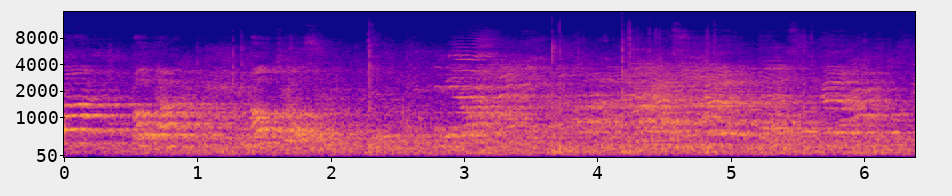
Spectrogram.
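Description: Voices of children and adults shout and call out in a large echoing hall.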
